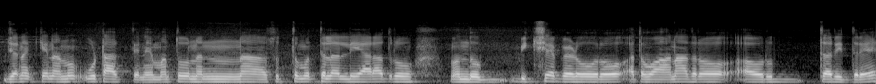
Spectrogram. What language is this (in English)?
Kannada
